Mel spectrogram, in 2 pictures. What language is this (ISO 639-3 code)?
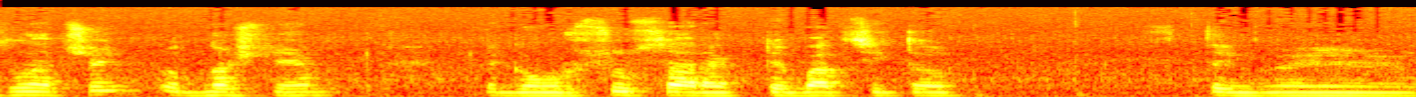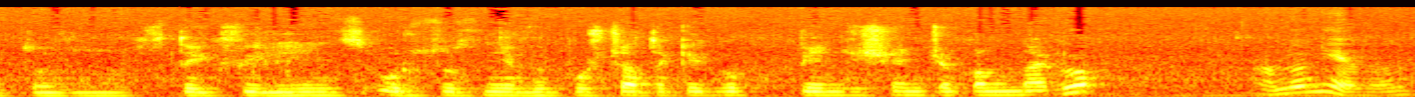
pol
